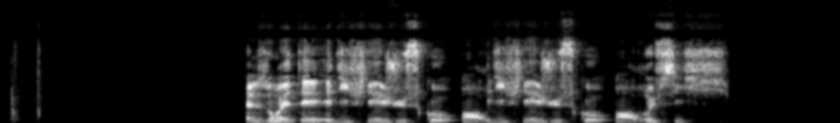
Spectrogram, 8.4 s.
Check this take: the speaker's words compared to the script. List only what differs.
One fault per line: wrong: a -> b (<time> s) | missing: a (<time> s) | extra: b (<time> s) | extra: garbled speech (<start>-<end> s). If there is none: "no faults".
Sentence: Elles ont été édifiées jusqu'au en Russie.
extra: édifiées jusqu'au en (4.8 s)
